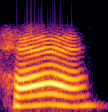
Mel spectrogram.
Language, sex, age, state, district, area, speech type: Bengali, female, 45-60, West Bengal, Uttar Dinajpur, urban, conversation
